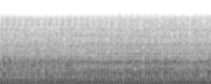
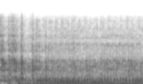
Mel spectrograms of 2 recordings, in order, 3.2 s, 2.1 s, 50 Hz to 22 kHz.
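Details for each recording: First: 2012 Polaris RZR 800 S after a long ride: fairly smooth idle, then light rattling tapping that quickens with revs at mid-range throttle; owner suspects valve noise and plans an engine teardown, after a prior oil pressure relief valve modification; tapping when revved. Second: 2012 Polaris RZR 800S engine at idle: even, steady low idle with a regular pulse and no knocking, sounding normal. The owner hears valve tapping when revved to mid-range and plans a teardown. Normal idle.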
